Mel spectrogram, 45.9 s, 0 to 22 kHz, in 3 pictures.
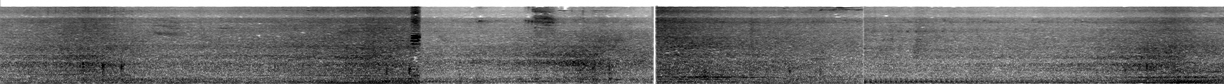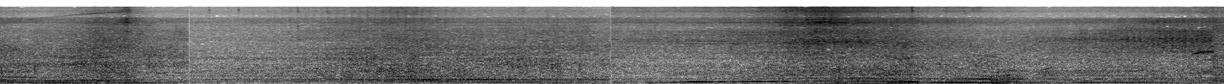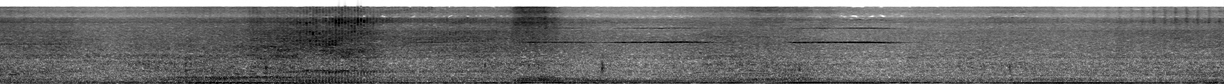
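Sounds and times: cars driving past: 0:00.0 - 0:45.9.

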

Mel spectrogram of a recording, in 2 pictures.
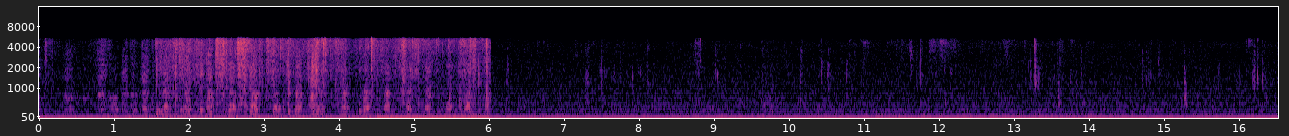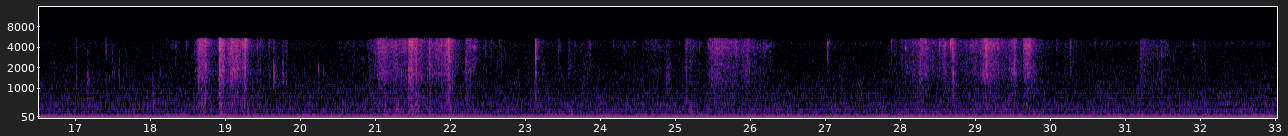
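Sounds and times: animals rustling dry leaves: 0:00.8 - 0:06.1, 0:18.6 - 0:19.8, 0:20.8 - 0:22.7, 0:24.4 - 0:26.3, 0:28.0 - 0:30.2.

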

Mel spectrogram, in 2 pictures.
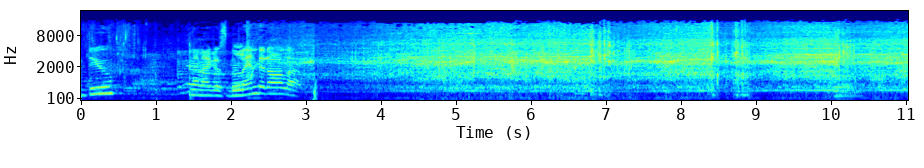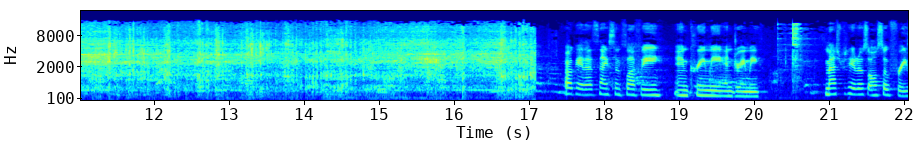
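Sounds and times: electric mixer running: 0:01.4 - 0:17.1.

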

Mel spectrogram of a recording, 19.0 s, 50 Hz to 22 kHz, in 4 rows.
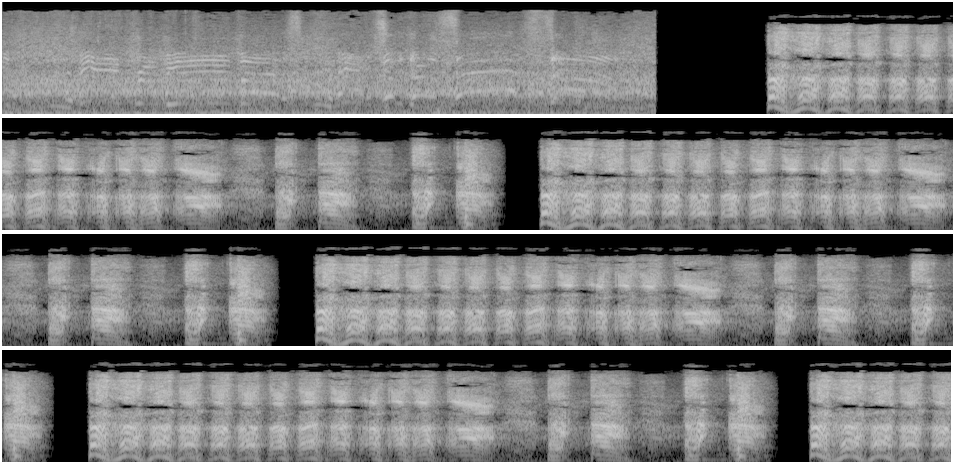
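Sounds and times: person snickering laugh: 0:03.8 - 0:19.0.

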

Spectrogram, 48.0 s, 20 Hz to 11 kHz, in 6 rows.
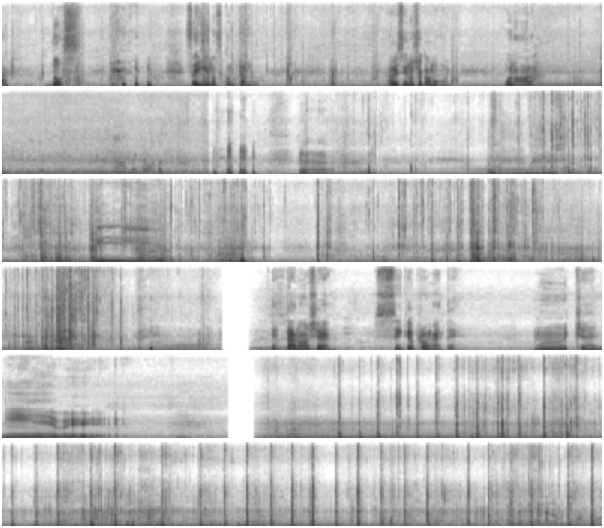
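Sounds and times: footsteps crunching snow: 0:00.5 - 0:09.4, 0:12.2 - 0:25.8, 0:38.2 - 0:48.0
faint low hum: 0:01.2 - 0:26.8.

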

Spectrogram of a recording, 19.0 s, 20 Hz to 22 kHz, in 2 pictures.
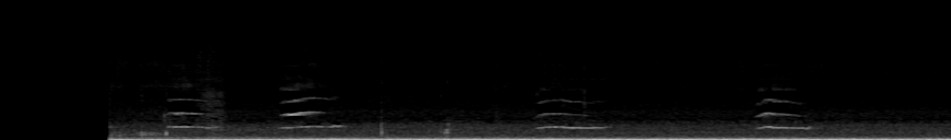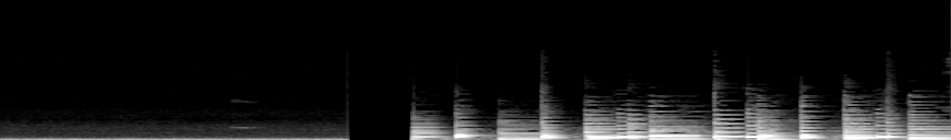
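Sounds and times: steady low hum: 0:01.1 - 0:13.0
kittens mewing: 0:01.4 - 0:03.6, 0:05.3 - 0:06.2, 0:07.5 - 0:08.2.

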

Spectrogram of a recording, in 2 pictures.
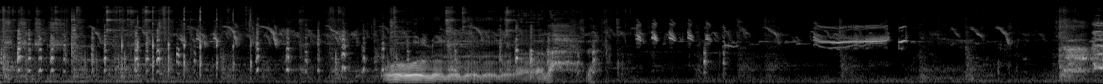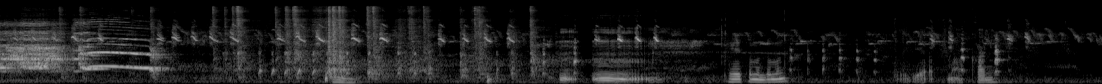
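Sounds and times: rooster crowing: 0:10.6 - 0:12.8.

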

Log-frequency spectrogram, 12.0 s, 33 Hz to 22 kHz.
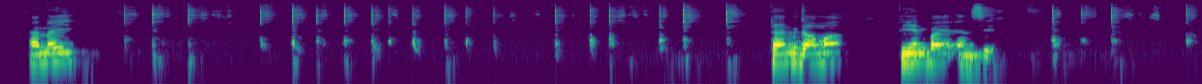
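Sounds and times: stylus tapping on glass: 0:01.2 - 0:07.5, 0:10.5 - 0:12.0.

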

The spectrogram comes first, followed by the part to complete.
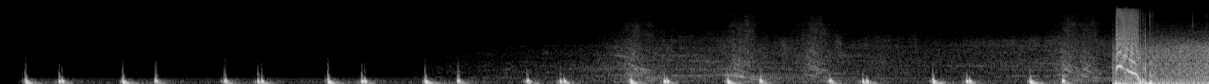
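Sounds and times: heartbeat thumps: 0:00.2 - 0:11.6.

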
